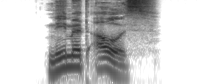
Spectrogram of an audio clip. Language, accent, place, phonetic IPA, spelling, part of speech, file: German, Germany, Berlin, [ˌneːmət ˈaʊ̯s], nehmet aus, verb, De-nehmet aus.ogg
- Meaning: second-person plural subjunctive I of ausnehmen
